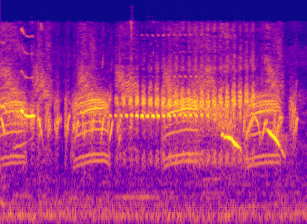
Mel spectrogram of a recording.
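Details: {'caption': 'Frantic trapped-sounding sirpu calls meant to draw other birds in: a steady buzzy chattering band with a few sharp descending swept notes toward the end.'}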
